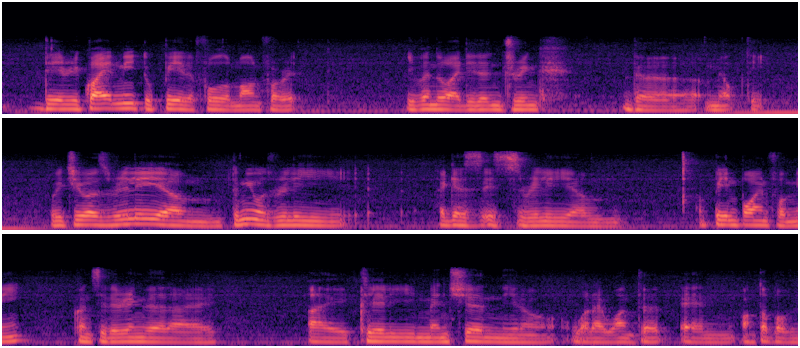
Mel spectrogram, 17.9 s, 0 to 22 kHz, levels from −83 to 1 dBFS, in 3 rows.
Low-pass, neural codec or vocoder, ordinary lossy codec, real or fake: 7.2 kHz; none; none; real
